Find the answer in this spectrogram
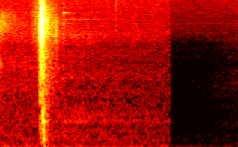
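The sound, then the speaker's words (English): A single sharp, bright impact rings out early as a knife is caught and strikes something, then fades into quiet. “It definitely sounded like a knife hitting something.”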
